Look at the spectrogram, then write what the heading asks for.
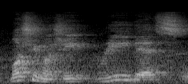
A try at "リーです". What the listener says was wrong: Okay, you said R-I like we would say R-I, but it's almost Leeです. R-I-L-I, particularly problematic when Japanese speak English. Leeです.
